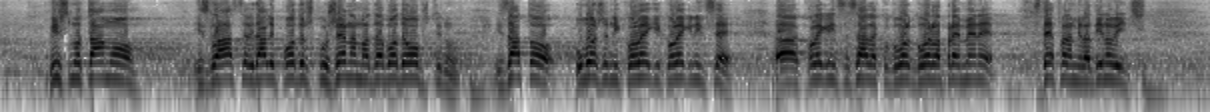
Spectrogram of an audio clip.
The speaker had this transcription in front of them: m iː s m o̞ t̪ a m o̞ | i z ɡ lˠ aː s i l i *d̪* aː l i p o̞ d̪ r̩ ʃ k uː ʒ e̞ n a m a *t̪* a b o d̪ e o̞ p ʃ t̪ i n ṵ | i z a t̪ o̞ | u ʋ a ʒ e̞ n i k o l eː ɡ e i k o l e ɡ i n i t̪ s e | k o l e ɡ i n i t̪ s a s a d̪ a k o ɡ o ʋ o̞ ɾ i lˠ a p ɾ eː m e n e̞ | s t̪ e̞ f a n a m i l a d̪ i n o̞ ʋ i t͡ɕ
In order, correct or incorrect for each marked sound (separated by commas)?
correct, incorrect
